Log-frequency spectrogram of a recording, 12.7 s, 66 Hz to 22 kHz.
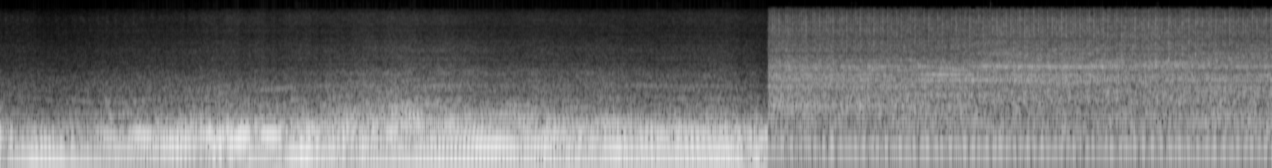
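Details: BMW E46 M3 fully warm (oil near 200°F), low rpm: uneven lumpy pulse then ragged idle with lack of power; misfire/knock appeared after coils, plugs, injectors, O2 sensors and cat-back changed, compression fine, cause unknown.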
